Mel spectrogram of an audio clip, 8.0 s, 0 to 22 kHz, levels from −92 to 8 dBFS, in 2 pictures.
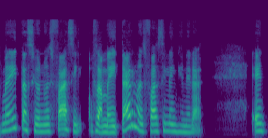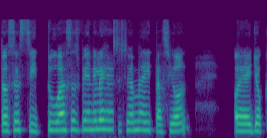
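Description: Repeated packet loss (robotic sound) runs from 5.65 to 5.93 s in this speech clip. Over that quarter-second the stream keeps losing audio in short bursts, roughly half a dozen of them, the longest about 56 ms. Each hole is bridged by stretching out the sound just before it, and more than half the span ends up synthesised this way, so the speech turns choppy, with small pieces audibly missing.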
